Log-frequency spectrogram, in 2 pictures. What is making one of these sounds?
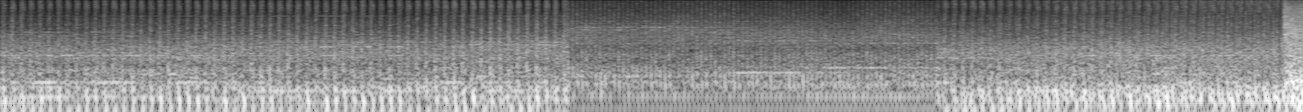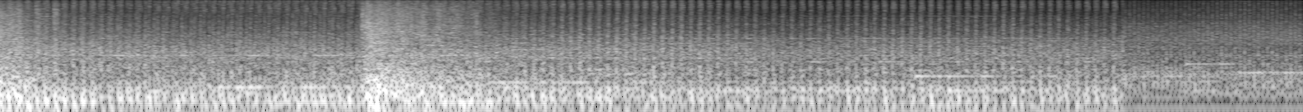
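A helicopter's rotor chops loudly and steadily close by.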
